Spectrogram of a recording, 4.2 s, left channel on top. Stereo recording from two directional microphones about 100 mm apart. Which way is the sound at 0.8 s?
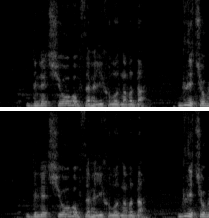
10° left (ahead or behind).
